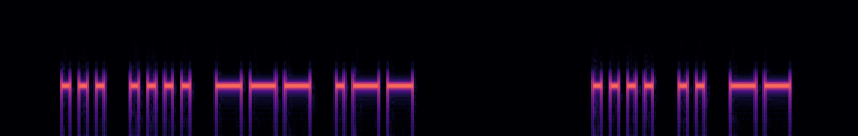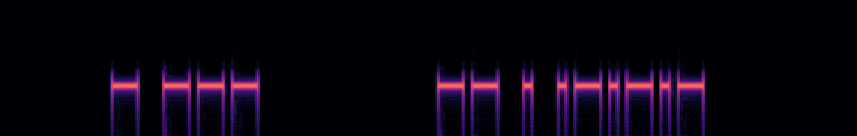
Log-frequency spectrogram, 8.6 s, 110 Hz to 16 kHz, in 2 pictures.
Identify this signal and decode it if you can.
Morse code, heard as a keyed tone, about 28 wpm, 700 Hz. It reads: SHOW HIM TO ME.
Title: 3x Word-Spacing - Sentences from Top 200 Words - 28wpm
